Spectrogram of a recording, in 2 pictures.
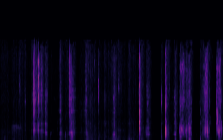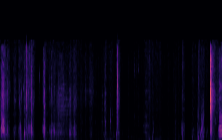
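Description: Close-miked chewing of raw red chili peppers and bakso meatballs: irregular wet clicks and crunches from the mouth, with a metal spoon scraping in a plastic bowl.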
